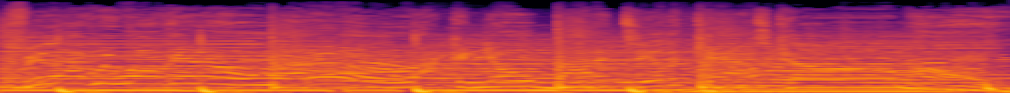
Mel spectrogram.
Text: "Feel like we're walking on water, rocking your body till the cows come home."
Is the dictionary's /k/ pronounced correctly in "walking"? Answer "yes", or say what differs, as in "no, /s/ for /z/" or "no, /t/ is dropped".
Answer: no, /k/ is dropped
